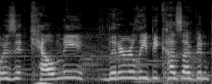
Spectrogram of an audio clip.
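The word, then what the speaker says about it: Chelmey: what do you mean how is it the thing I've been saying it is because that's how I've been saying it sometimes CH is K a person who could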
